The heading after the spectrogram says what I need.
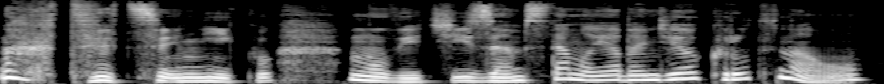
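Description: Man putting on a shrill, theatrical old maid aunt. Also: lively intonation, measured pace, dark tone, no echo, clean studio sound. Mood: teasing. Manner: shrill, teasing and declamatory. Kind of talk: audiobook reading.

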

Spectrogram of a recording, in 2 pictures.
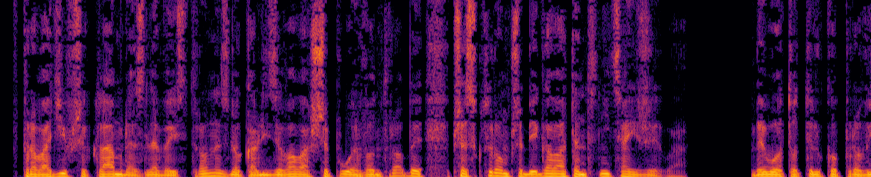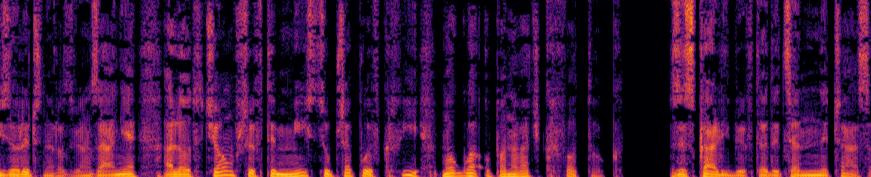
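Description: A man reading a novel aloud as an audiobook, in an even, measured narration. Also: sits low, slightly rough, dry recording, studio quality.

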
